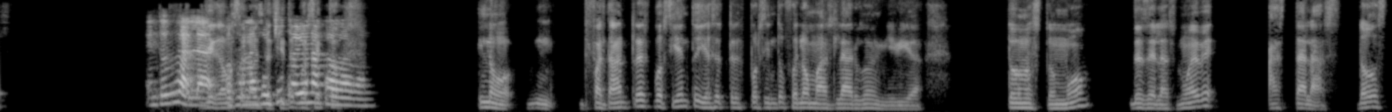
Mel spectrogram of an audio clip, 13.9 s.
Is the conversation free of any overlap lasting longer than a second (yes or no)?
no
